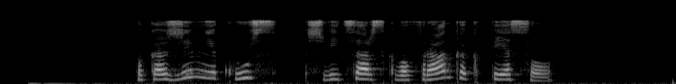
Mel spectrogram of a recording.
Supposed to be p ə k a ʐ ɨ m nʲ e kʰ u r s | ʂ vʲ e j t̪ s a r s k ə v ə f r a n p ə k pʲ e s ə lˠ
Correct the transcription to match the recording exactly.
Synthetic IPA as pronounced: p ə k a ʐ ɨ m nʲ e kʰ u r s | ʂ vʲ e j t̪ s a r s k ə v ə f r a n k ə k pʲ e s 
